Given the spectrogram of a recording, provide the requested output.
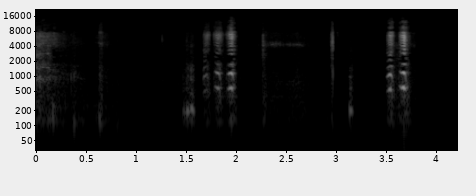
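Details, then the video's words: Dwarf goat giving birth to triplets on 26 October 2020, indoors; several short, high, nasal bleats in quick pairs near the middle and end, separated by quiet stretches with faint rustling. "parto cabra enana. trillizos pequeñajos!!"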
